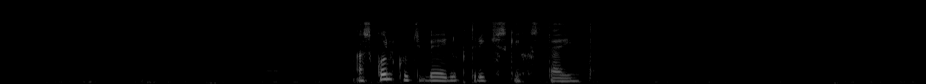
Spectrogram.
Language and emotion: Russian, sad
